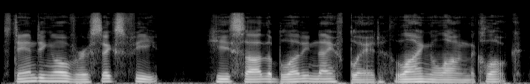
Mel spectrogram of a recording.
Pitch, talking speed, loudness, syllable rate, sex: 120 Hz, 160 wpm, -17 LUFS, 4.5 syllables/s, male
